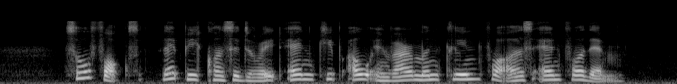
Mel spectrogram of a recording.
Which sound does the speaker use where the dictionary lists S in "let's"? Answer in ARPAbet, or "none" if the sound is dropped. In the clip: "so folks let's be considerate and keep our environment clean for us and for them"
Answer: none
